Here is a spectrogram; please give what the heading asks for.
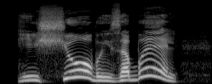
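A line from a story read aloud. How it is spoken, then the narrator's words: Urge to shout. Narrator (Russian): хотелось крикнуть мне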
